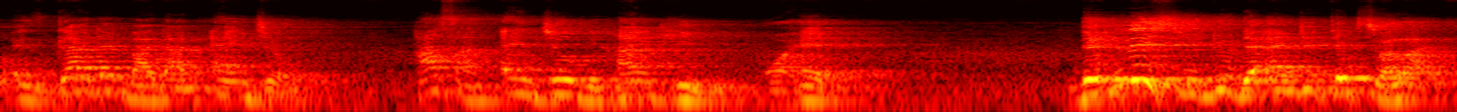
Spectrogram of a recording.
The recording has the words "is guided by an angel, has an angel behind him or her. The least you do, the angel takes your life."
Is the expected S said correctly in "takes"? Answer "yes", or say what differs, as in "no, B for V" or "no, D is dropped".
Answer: yes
